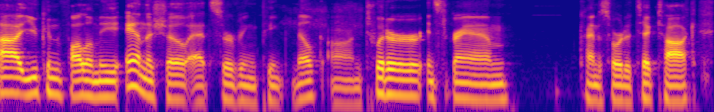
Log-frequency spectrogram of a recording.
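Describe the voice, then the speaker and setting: A man talks at a fairly slow pace in an unremarkable speaking voice, fairly low in pitch with ordinary pitch variation. The recording is very clean, with a silent background. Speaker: podcaster. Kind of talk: casual chat.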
